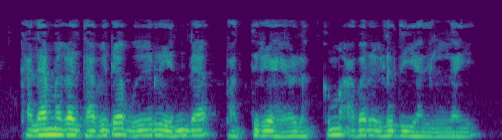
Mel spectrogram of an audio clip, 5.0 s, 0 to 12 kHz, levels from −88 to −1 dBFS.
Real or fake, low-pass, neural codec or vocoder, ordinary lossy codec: real; 7.2 kHz; none; MP3, 96 kbps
